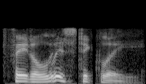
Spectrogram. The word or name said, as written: fatalistically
